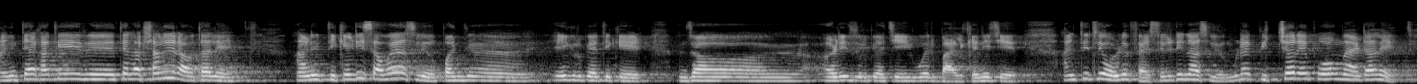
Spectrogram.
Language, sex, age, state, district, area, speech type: Goan Konkani, male, 45-60, Goa, Bardez, rural, spontaneous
